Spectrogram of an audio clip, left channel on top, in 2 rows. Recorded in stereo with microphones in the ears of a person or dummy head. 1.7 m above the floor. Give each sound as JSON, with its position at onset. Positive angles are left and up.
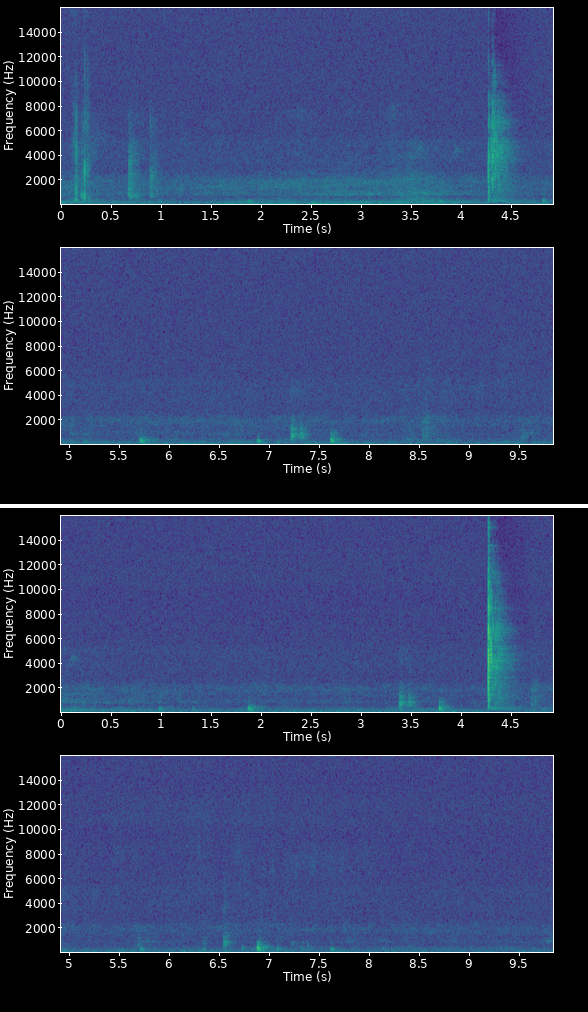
{"t": 4.3, "sound": "breaking glass", "side_deg": -50, "distance_m": 4.0}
